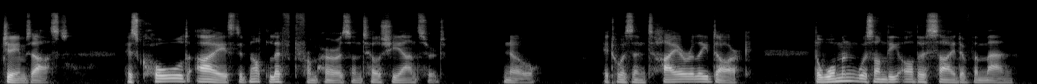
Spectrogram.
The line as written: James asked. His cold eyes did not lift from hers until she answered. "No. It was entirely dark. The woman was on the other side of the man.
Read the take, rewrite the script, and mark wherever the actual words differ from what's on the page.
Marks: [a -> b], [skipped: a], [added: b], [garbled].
James asked. His cold eyes did not lift from hers until she answered. "No. It was entirely dark. The woman was on the other side of the man.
